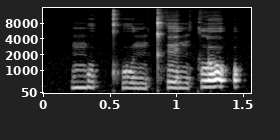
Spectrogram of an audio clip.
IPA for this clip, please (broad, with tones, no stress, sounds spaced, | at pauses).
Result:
m u˦˥ ʔ kʰ u˧ n kʰ e˧ n k l ɔ˥˩ ʔ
